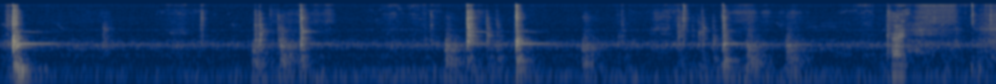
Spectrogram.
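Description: A metal wrench clicks and clanks against a wheel hub.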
